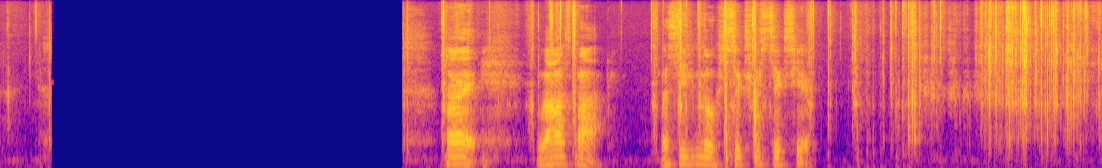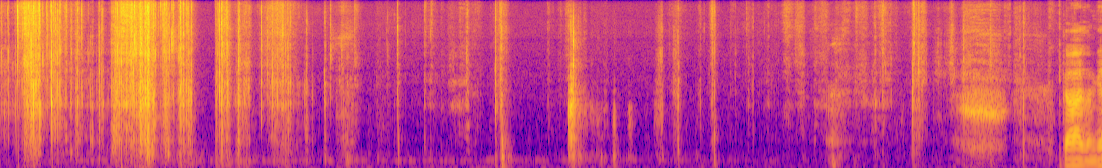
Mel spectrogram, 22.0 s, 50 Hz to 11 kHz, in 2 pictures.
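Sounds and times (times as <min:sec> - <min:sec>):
cards clicking and rustling: 0:04.4 - 0:05.9, 0:06.5 - 0:16.8, 0:17.6 - 0:21.8
foil wrapper tearing and crinkling: 0:06.5 - 0:14.6.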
